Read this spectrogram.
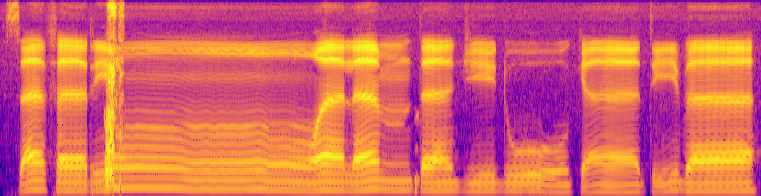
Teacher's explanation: Ayo, idgham bi gunahnya tahannya lebih lama. Wa in kuntum ala safarin sedikit masukkan ke hidung.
